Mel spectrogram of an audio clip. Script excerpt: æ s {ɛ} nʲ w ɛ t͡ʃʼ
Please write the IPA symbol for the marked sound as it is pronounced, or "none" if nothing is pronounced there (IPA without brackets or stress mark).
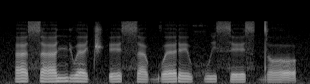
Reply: æ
